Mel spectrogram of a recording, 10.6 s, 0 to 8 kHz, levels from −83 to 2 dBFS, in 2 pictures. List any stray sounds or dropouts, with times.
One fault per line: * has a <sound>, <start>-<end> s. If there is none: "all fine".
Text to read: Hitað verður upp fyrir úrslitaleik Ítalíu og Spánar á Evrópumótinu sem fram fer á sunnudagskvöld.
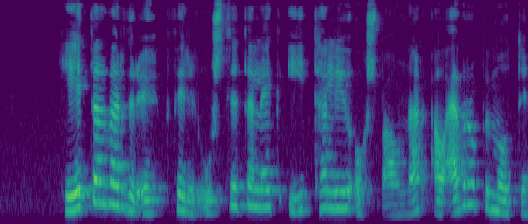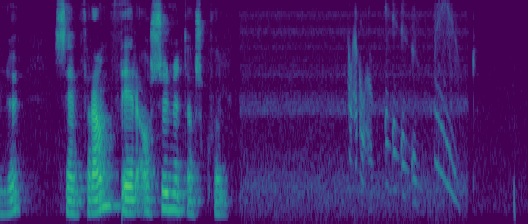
* has a chirp, 8.8-9.9 s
